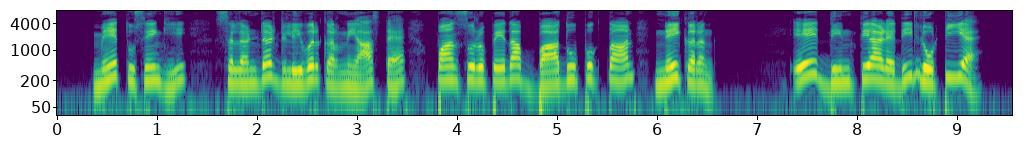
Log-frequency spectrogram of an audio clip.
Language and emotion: Dogri, angry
